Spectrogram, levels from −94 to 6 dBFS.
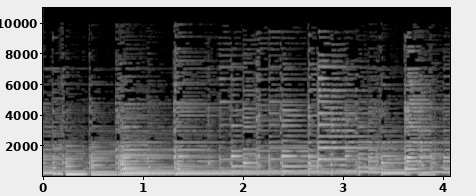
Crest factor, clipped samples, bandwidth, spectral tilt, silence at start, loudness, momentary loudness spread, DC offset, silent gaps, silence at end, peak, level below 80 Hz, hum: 18 dB; under 0.1%; 10 kHz; -6.5 dB/octave; 0 s; -22 LUFS; 4 LU; under 0.1%; none; 0 s; -4 dBFS; -66 dBFS; none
